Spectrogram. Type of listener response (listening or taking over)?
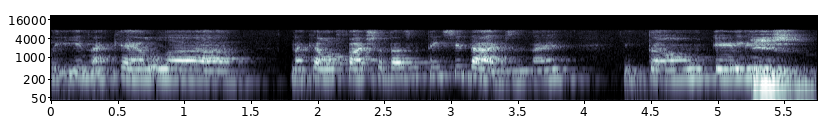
listening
